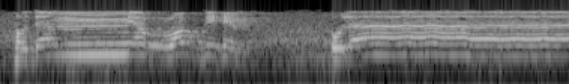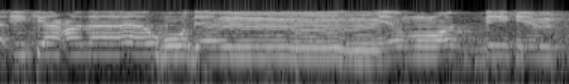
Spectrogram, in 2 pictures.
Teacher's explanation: مديت الإدغام الأول هدم، بينما الثاني ما بيمد، يعني إدغام كامل هذا ما بيغنى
